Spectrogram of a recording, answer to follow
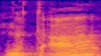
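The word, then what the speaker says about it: נָטְעָה: she plants a vineyard" pronounced as nat'ah, but written as natah who planted the vineyard in the field she bought?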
